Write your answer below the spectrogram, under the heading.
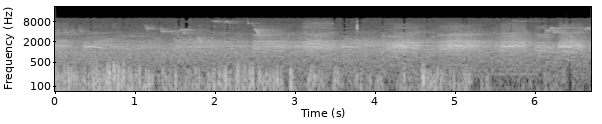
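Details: Crows gathered in the Kraaienbos near Vaals, a steady chorus of rough, grating caws from numerous birds with scattered rustling noises underneath.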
